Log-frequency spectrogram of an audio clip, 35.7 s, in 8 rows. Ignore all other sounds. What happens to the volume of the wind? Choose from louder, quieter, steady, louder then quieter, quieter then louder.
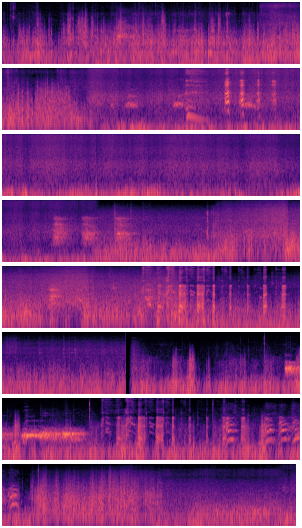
quieter then louder.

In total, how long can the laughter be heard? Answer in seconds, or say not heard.
6 s.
